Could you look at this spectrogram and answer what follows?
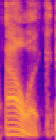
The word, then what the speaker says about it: Alex: And then at the actual funeral itself, according to a couple of different podcasts that I went through, Alex Murdoch, I'm sorry, I keep saying Alex because it's an X, but it's... – It's spelled A-L-E-X. – But it's pronounced Alec. Everybody, Alec his family members that I've seen and heard, they say Alec.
